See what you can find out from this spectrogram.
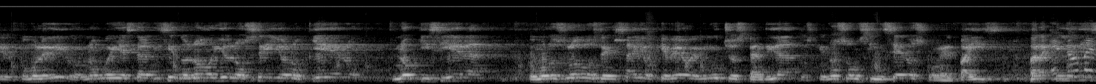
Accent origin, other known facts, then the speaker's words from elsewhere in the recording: Bolivia; espero verlos pronto a los bolivianos, pero yo en mi país.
